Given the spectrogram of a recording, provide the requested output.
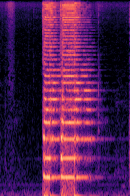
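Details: Air horn that had begun sounding weak, trumpet fed directly with shop compressed air apart from its compressor: two loud, clear, steady blasts with a full reedy tone; trumpet sounds normal.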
